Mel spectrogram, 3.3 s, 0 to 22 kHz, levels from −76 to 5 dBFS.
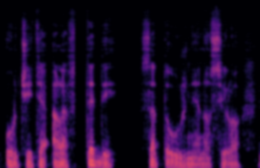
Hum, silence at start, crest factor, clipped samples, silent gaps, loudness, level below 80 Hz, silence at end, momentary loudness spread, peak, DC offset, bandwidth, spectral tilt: none; 0.1 s; 18 dB; under 0.1%; none; -30 LUFS; -38 dBFS; 0.1 s; 7 LU; -12 dBFS; under 0.1%; 19 kHz; -4.5 dB/octave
